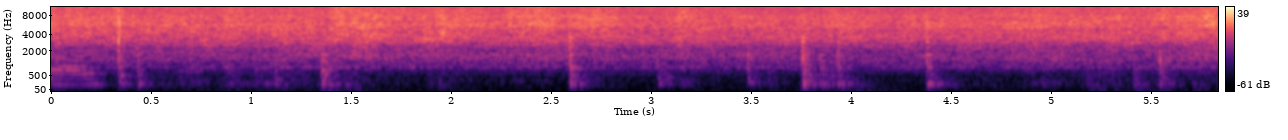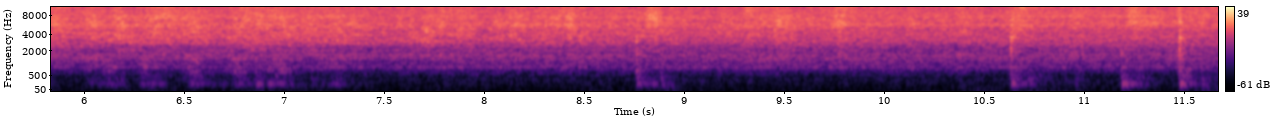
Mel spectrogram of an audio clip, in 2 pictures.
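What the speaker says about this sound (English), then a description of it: "you don't need any oil in your pan because this meat has enough fat that once it starts to render, it'll be plenty" Thin-sliced pork sizzles in a dry frying pan for a stir fry, a constant bright hiss close by, punctuated by repeated soft scrapes and taps of stirring throughout.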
